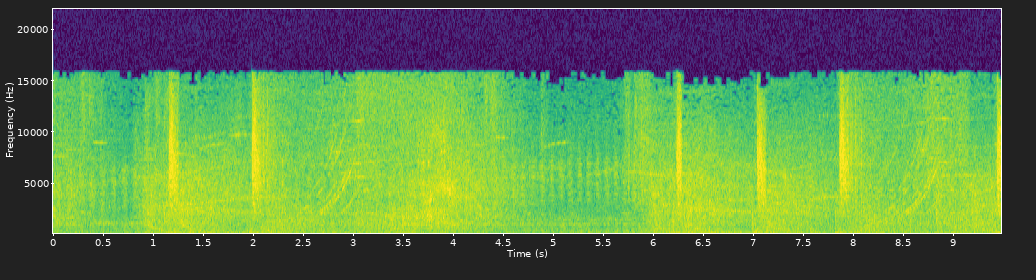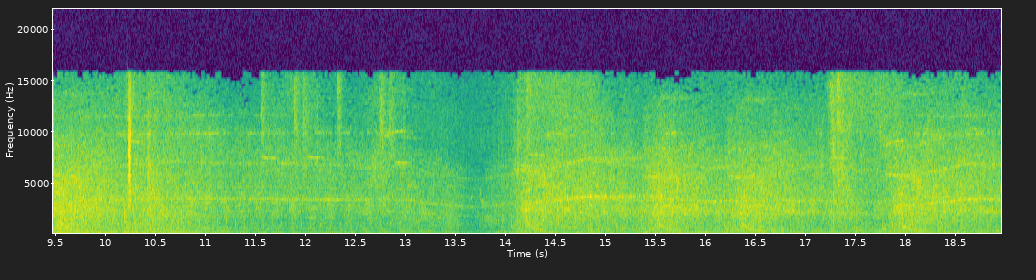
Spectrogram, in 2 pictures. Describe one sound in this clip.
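A hovering vehicle's engine hums and roars steadily.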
